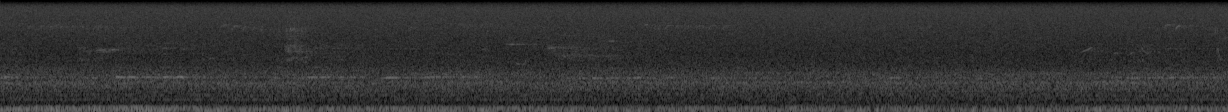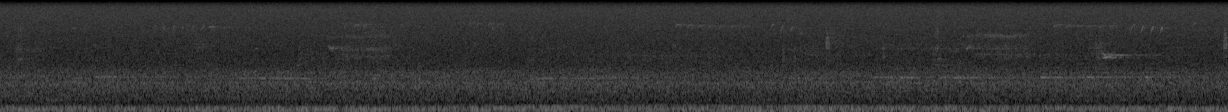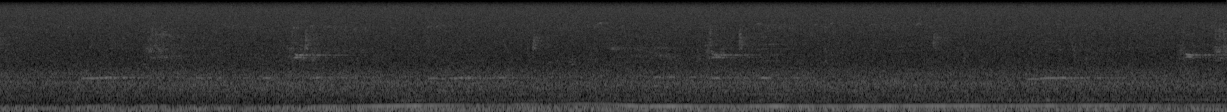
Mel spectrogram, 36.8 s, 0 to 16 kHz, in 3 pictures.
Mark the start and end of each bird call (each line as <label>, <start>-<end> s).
unidentified bird, 23.2-23.7 s
Canada Goose (Branta canadensis), 25.3-35.9 s
unidentified bird, 27.3-36.8 s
